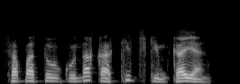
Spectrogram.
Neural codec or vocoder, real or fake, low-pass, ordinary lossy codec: none; real; 5.4 kHz; Opus, 32 kbps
